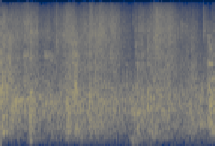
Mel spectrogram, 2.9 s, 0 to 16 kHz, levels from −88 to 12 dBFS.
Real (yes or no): no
